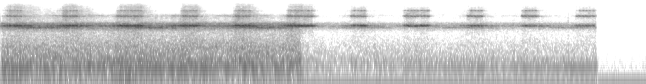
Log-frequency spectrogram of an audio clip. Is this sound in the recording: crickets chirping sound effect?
yes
